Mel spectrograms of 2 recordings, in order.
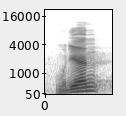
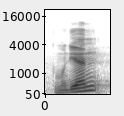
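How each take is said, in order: No difference in how they are said.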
